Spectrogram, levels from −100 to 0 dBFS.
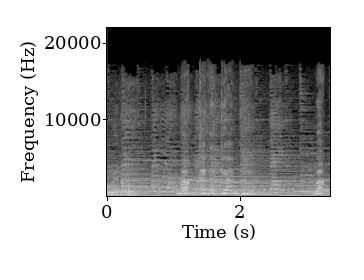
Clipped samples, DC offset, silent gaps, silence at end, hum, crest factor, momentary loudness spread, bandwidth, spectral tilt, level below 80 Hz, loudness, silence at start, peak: under 0.1%; under 0.1%; none; 0 s; none; 16 dB; 8 LU; 17.5 kHz; -5 dB/octave; -44 dBFS; -22 LUFS; 0 s; -4 dBFS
